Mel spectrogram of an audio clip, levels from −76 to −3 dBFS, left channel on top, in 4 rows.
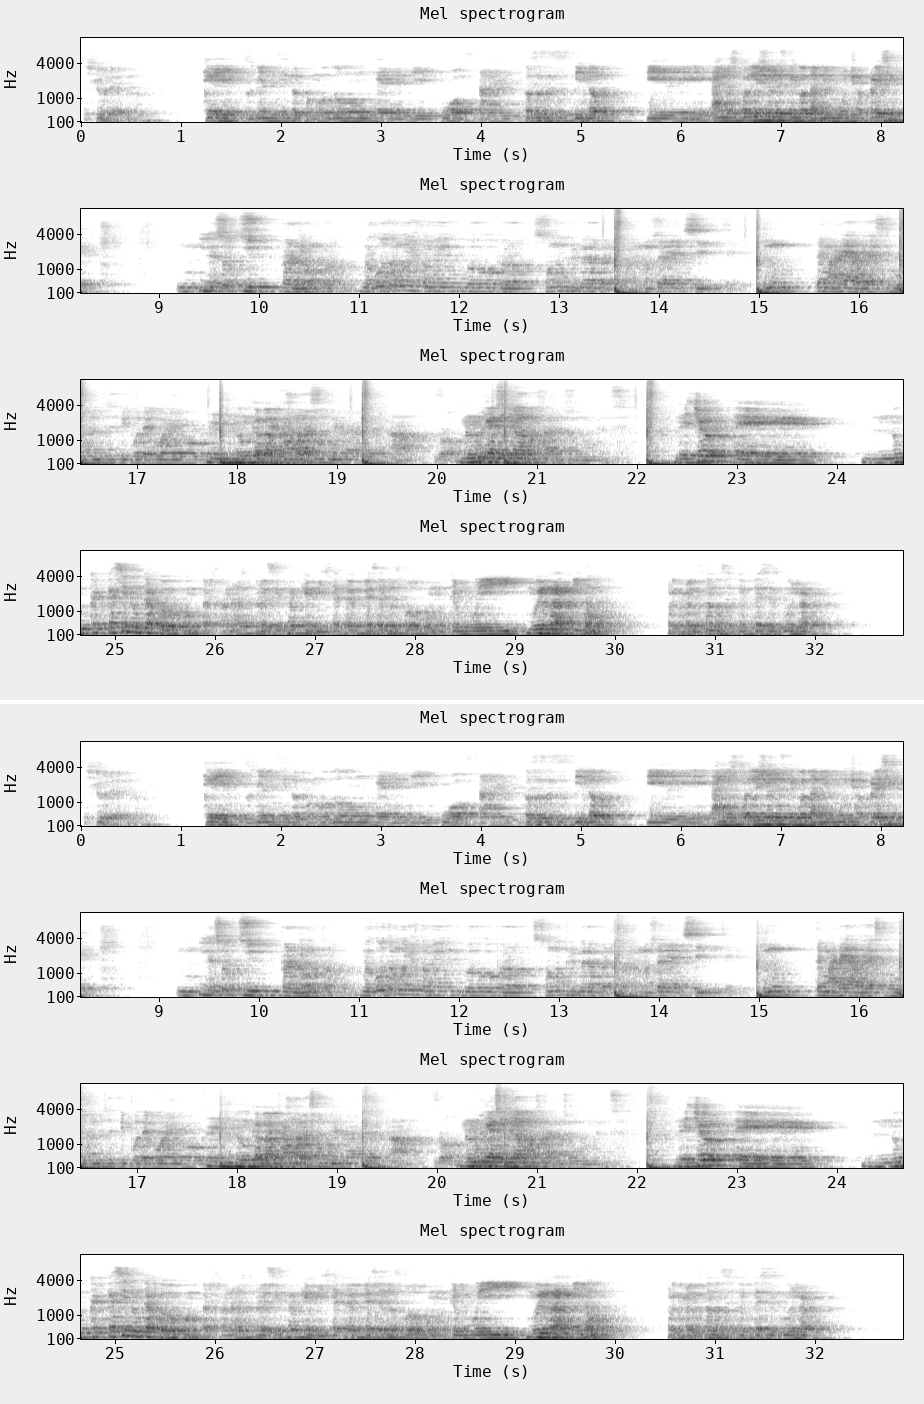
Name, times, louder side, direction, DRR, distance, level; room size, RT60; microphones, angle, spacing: voice 1, 0.0-0.4 1.2-5.2 5.6-8.1 8.4-8.5 9.4-10.0 17.7-18.7 20.2-20.9 22.4-23.7 24.2-29.8 30.5-32.0, right 1 dB, ahead, -7 dB, 7.2 m, -31 dB
voice 2, 9.2-9.9 10.2-14.7 15.0-15.3 15.6-17.9 18.3-21.9, equal, 45° right, -4 dB, 3.6 m, -38 dB
sound 1, 13.6-13.7 15.0-15.2 16.4-16.6 17.8-18.0 19.2-19.4 20.7-20.9 22.1-22.3, left 1 dB, 70° left, 1.0 m, -24 dB
24.0 x 10.5 x 4.0 m, 0.95 s
head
